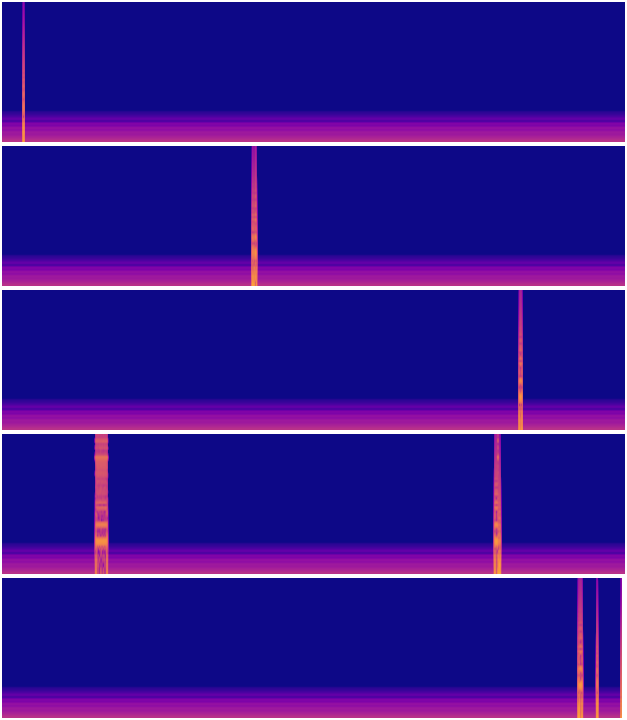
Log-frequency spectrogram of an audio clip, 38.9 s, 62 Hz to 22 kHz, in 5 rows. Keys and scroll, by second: 17.6-19.3 typing, 26.2 typing, 28.2-33.0 typing.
